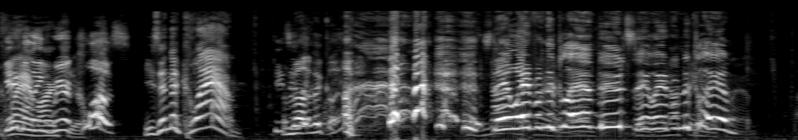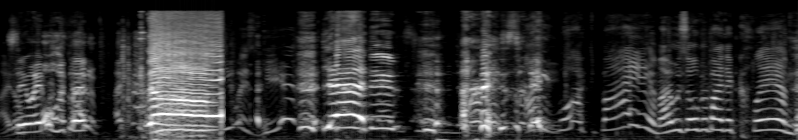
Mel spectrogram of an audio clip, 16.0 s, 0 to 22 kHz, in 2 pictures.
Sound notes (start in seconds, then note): 3.4 cracking up; 9.2 shouts; 13.7 cracking up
